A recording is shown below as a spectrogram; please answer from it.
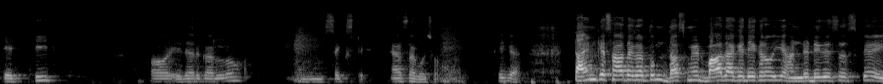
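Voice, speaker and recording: A man's voice: fairly high pitch, slight background noise. A male teacher giving a classroom lecture to students. He asks questions and answers them himself, and he mixes English technical terms into his Hindi.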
